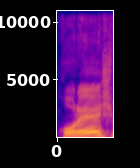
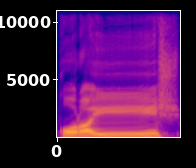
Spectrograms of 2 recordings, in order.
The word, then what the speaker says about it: قریش: قریش بھی نہیں ہے، قریش. وہ ہم اردو کے تلفظ میں قریش کہتے ہیں، عربی تلفظ ہے قریش.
